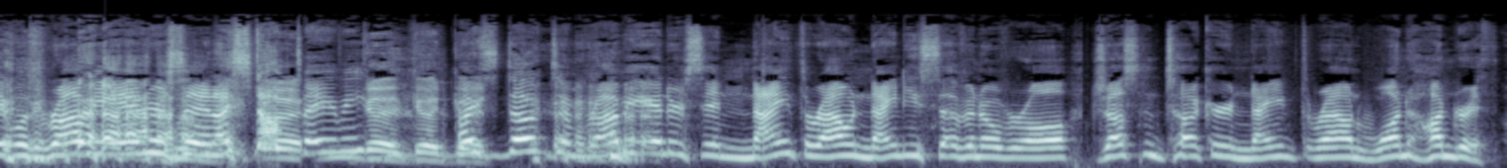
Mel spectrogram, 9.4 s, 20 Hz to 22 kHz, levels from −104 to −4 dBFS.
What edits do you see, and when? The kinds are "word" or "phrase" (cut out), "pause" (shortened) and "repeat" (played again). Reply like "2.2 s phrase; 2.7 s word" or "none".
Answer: 1.9 s word; 6.8 s pause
